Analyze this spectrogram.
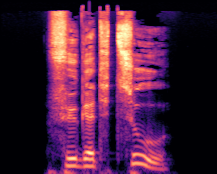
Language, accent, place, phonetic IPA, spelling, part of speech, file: German, Germany, Berlin, [ˌfyːɡət ˈt͡suː], füget zu, verb, De-füget zu.ogg
- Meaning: second-person plural subjunctive I of zufügen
